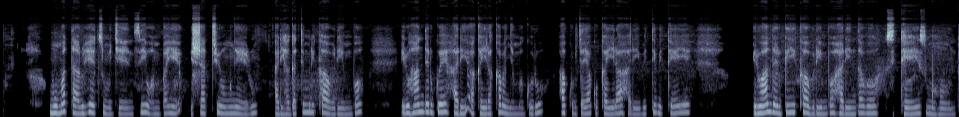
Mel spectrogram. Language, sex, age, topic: Kinyarwanda, female, 25-35, government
